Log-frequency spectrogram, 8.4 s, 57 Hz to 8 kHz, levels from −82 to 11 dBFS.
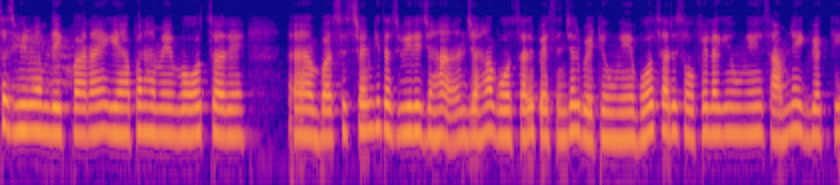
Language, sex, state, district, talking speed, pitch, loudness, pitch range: Hindi, female, Bihar, Vaishali, 250 wpm, 225 Hz, -16 LUFS, 215-235 Hz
